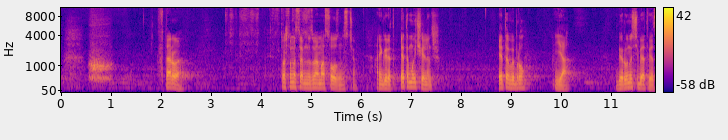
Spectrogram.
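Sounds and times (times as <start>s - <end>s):
deep breath inhale and exhale: 0.0s - 1.1s
speech: 2.1s - 2.6s, 4.4s - 7.6s, 8.7s - 10.2s, 11.1s - 11.8s.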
